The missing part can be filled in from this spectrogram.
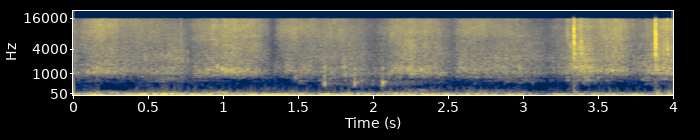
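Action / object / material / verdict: scrape / woven palm-leaf conical hat / dried palm leaf / none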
